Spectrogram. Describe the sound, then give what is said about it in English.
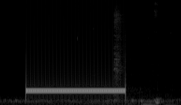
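A loud, steady telephone dial tone, heard after a call became disconnected, drones without a break for about two seconds, then cuts off abruptly, leaving faint background rumble before and after. “Somehow the phone became disconnected, but we could just pick up right from where we were at.”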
